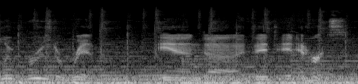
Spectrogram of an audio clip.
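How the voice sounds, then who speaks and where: A man speaks at a fairly slow pace over loud background music. The sound is dry with no echo. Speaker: mountain bike vlogger. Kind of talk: casual vlog chat. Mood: rueful, a bit sore. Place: car. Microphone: phone near.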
